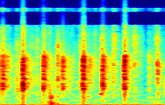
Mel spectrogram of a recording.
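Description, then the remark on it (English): Scattered applause from a small group at a public hearing on Minnesota's state budget, following a speaker's testimony, with sharp, uneven claps rising out of a steady patter of softer hand claps for a couple of seconds, and no voices. “We don't need to clap our hands.”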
